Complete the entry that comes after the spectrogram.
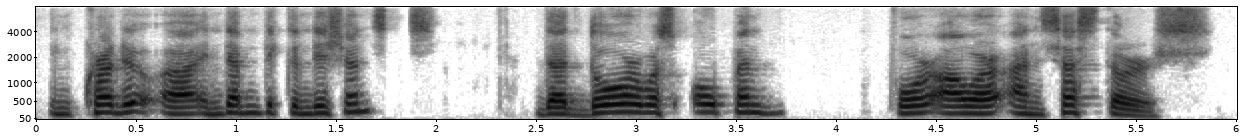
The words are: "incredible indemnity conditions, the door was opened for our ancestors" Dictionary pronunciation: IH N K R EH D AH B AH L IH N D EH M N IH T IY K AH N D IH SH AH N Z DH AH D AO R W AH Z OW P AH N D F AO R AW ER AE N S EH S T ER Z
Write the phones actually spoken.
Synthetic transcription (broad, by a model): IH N K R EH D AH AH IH N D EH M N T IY K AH N D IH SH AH N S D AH D AO R W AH S OW P AH N D F AO R AW ER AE N S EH S T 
